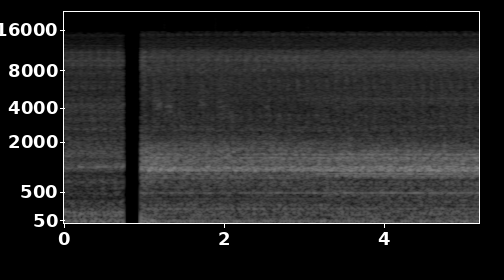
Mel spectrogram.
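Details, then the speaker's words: Volkswagen Polo Sedan on original Kama tires, raised right front wheel spinning in gear: steady droning hum with a faint tone near 1 kHz, clearly audible inside the cabin but barely outside; worn right front wheel bearing (flagged at inspection), needs replacement (SKF VKBA 3569). "Да, подшипник действительно гудит. Звук отчетливо слышен. Поэтому его необходимо заменить."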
